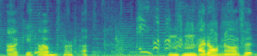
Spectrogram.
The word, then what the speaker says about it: Akihabara: In Akihabara. Or Akihabara, as I hear so many people say it, but no, it's Akihabara.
